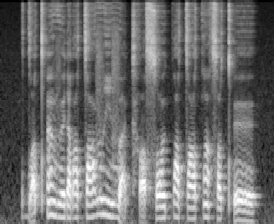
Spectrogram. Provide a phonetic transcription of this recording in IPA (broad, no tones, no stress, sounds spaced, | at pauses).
dˤ ṵ tʼ œ̃ v ø ɾ ə ɾ e tˤ y v i v a̰ kʰ a̰ sˤ y tʷ œ tˤ ɛ tˤ õ sˤ o tʼ ø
